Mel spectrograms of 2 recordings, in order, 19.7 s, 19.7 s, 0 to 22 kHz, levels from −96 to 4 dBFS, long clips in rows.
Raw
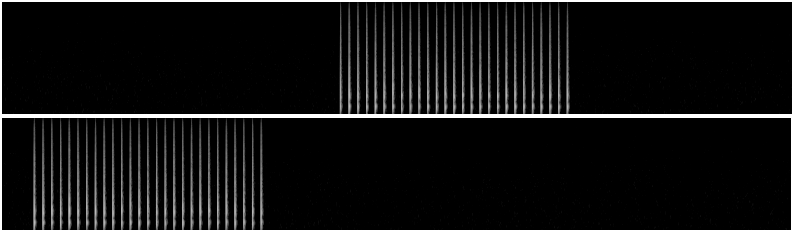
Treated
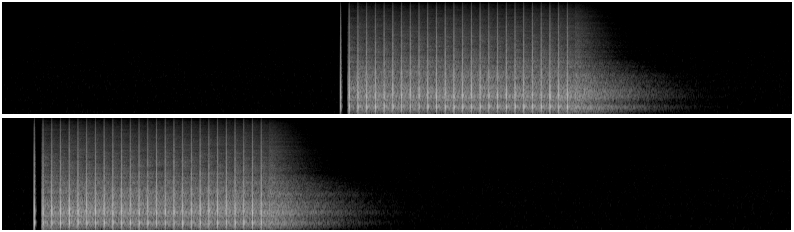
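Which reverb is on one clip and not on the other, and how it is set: dense smooth reverb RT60 1.8 s, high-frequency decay 0.6×, pre-delay 90 ms, DRR 4.5 dB
level −1 dB

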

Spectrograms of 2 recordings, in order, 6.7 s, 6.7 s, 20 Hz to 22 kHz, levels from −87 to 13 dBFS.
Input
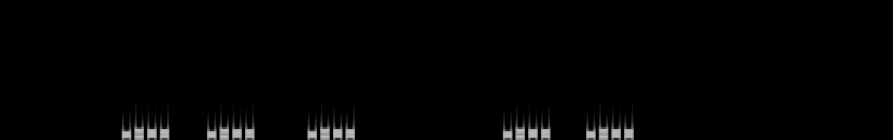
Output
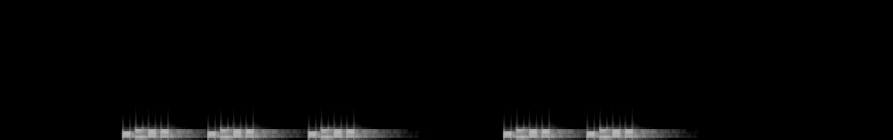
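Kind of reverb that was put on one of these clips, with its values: feedback delay network reverb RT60 0.52 s, low-frequency decay 1.25×, high-frequency decay 0.5×, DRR 6 dB
level −4 dB

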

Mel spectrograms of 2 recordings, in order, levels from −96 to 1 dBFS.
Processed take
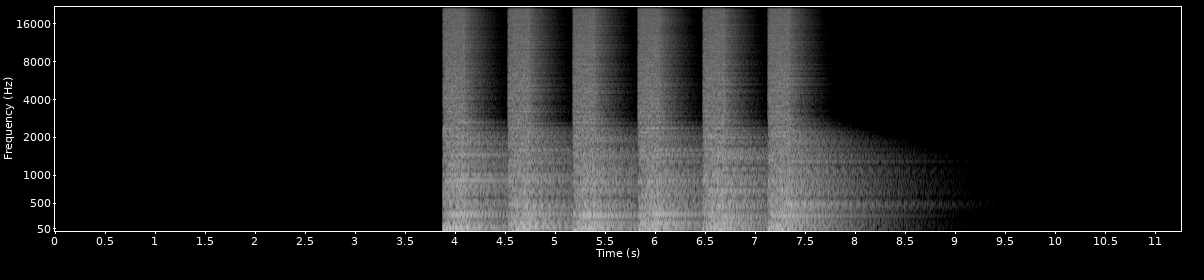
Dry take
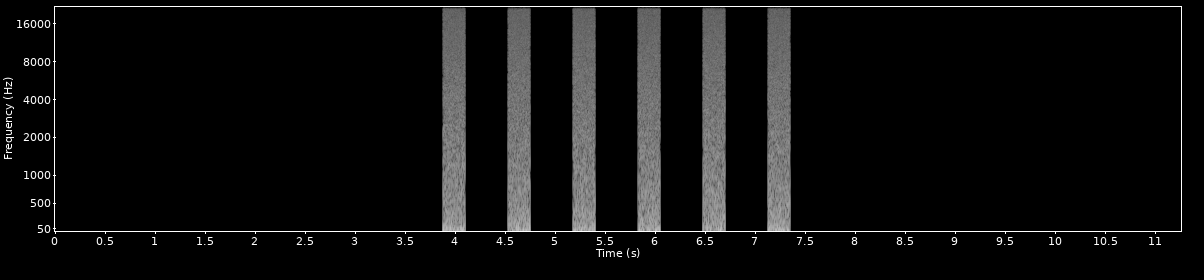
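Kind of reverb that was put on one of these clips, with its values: feedback delay network reverb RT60 2 s, low-frequency decay 0.85×, high-frequency decay 0.3×, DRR −4.5 dB
level −3.5 dB

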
